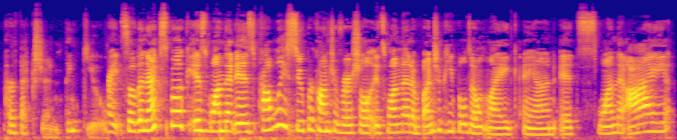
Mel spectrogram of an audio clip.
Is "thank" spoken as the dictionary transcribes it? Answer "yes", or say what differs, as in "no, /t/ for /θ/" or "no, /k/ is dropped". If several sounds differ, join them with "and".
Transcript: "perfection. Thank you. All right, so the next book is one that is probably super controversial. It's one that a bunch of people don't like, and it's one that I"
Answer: yes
